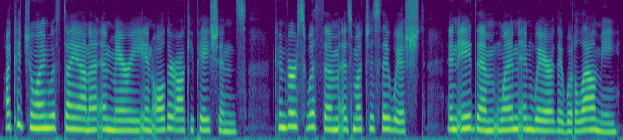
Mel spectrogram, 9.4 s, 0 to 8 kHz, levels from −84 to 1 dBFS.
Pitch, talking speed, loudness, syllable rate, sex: 230 Hz, 185 wpm, -16 LUFS, 4.5 syllables/s, female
